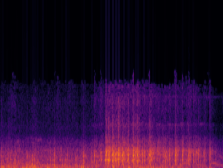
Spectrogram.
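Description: Wooden roller coaster train rolling along the track with wheel rumble and clatter. About two seconds in, a louder, fast, steady clattering begins as the train reaches the lift hill and the chain lift takes hold.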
